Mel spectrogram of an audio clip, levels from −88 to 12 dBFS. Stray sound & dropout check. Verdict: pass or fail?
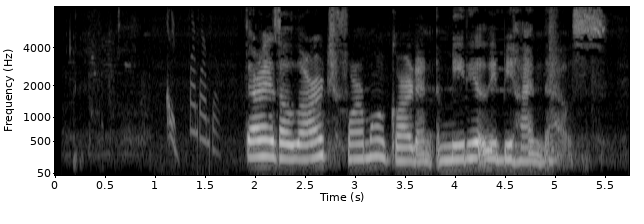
fail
